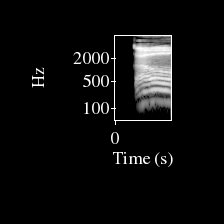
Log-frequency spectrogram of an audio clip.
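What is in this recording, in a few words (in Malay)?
"kaung", Malay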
